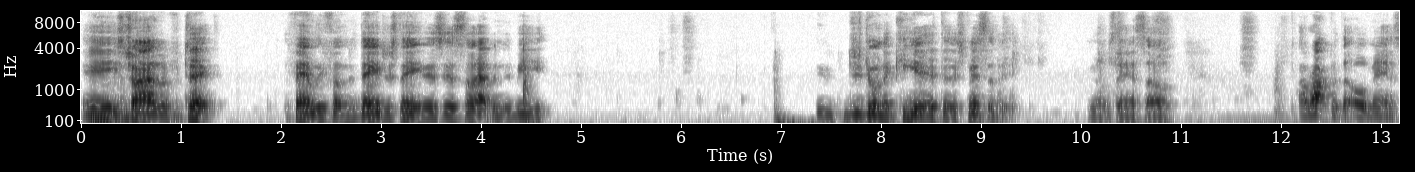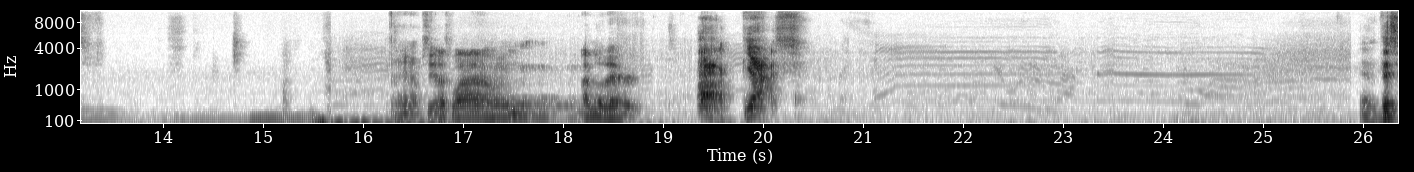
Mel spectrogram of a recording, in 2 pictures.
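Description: A second young man speaks calmly close by.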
